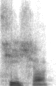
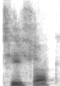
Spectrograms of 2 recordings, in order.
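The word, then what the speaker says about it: Taoiseach: First off, it's not pronounced Tisha. It's it's it's pronounced pronounced Tishuk as the Irish prime minister.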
